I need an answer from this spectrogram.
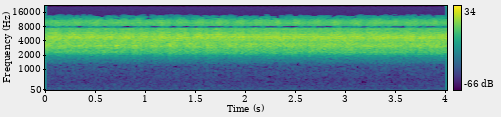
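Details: A great chorus of cicadas on an early Saturday morning, heard as an unbroken, intense high hiss with a faint pulsing texture, no birds or voices audible.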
